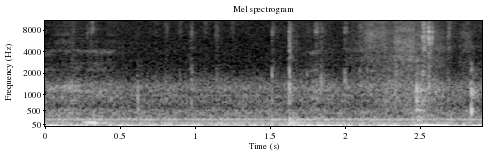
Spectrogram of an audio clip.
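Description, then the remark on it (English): Quick, irregular clicks of a laptop keyboard as someone types a tweet, with a steady low hum underneath and no talking. “Fucking tweeting on your laptop, you dweeb.”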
